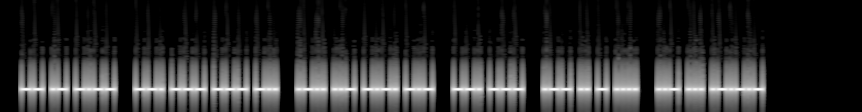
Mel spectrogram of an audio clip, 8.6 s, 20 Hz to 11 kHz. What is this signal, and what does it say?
Morse code, heard as a keyed tone, about 40 wpm, 700 Hz. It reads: MAY GOOD LUCK GO WITH US.
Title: Sentences from Top 1500 Words 40wpm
